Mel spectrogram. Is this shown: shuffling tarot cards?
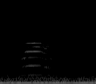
no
